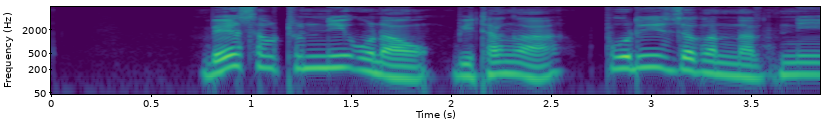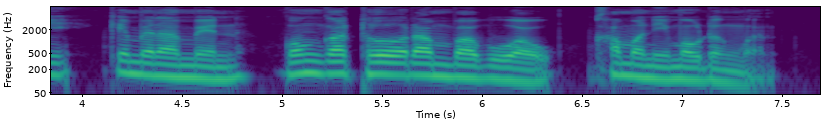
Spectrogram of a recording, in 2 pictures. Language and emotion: Bodo, neutral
